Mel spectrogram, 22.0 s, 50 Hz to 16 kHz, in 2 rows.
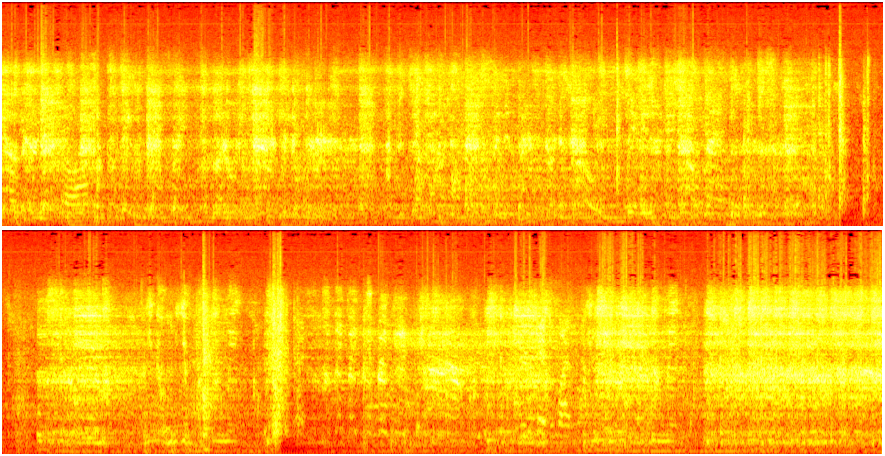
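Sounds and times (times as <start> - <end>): loud music with voice: 0.0 - 22.0.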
